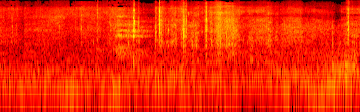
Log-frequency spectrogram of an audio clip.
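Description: Steady low rumble of wind buffeting the microphone, with a few light water splashes as a striped bass is held in the river alongside a boat to revive it.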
